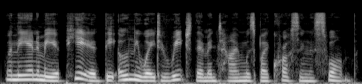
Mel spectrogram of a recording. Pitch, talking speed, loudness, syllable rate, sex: 180 Hz, 280 wpm, -14 LUFS, 6.6 syllables/s, female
